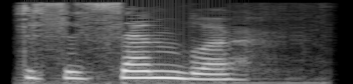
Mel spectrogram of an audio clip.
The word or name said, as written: disassembler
